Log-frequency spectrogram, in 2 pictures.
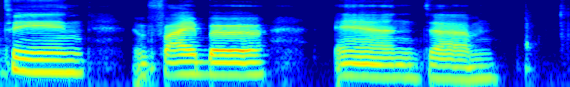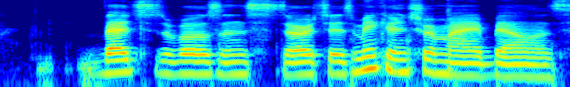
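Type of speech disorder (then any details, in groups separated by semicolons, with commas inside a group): Bulbar dysarthria; bulbar onset ALS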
